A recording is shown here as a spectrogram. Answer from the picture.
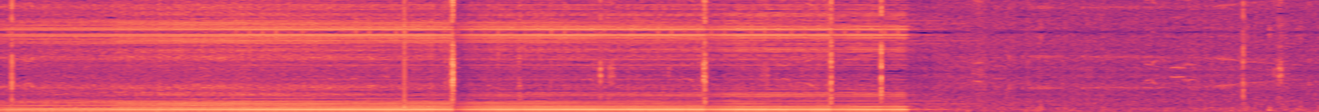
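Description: Ship's horn of the tanker Stella Polaris sounding one long, steady blast that cuts off about four and a half seconds in.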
